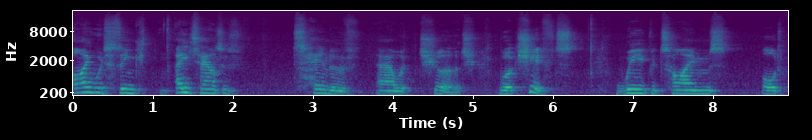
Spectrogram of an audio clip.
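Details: Adult man who states he has a stammer, which he says can be heard in his speech; stuttering (stammer).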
